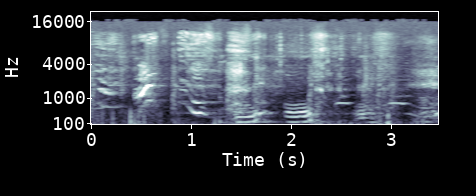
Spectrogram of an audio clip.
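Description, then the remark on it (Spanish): A dog whimpers and whines in several rising, wavering cries, with a short yip or two mixed in, while someone talks over it. “Puta, es que el perro arruinó todo el chiste.”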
